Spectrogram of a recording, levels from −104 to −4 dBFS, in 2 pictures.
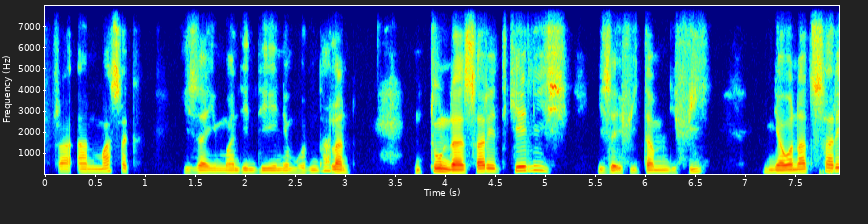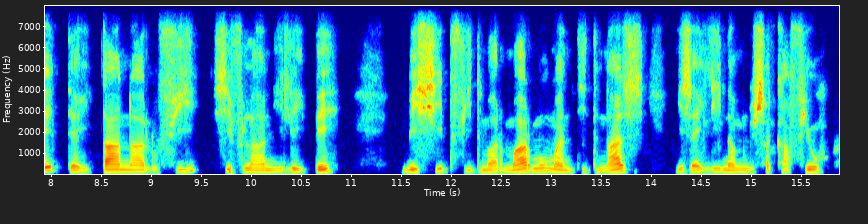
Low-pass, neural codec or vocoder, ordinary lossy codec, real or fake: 7.2 kHz; none; Opus, 32 kbps; real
